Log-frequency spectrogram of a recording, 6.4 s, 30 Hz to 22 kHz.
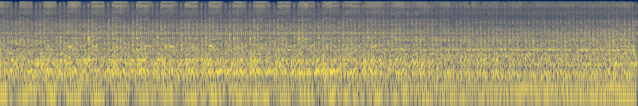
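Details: Peugeot 508 2.0 BlueHDi 180 hp diesel at idle with an uneven rapid ticking knock on top; odd noise, cause not identified.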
